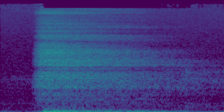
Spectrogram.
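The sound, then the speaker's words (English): A single long, deep breath taken during a relaxation exercise. It begins after a brief pause and swells into a steady, airy rush that slowly tapers over the remaining seconds. “Let's just start by taking a few deep breaths.”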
